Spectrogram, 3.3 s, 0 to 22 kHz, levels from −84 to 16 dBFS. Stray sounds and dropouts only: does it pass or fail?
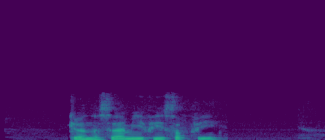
pass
